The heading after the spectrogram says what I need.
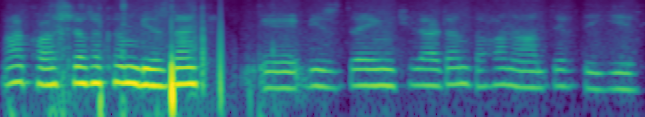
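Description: A young woman giving casual, excitable commentary while playing a video game, swinging between cheering and complaining. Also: mid-range voice, measured pace, noisy background. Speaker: gameplay commentator.

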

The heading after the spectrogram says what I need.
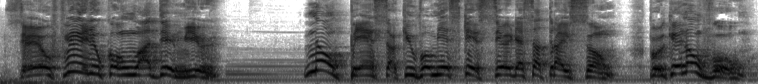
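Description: A woman voicing a furious wealthy father who shouts his words. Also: mid-range voice, big pitch swings, slow, vocal fry, faint music behind, exaggerated voice.

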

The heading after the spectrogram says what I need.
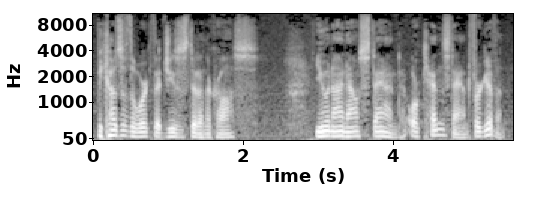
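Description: Middle-aged male pastor, animated pulpit preaching with dramatic pauses, church sanctuary. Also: mid-range voice. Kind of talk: sermon.

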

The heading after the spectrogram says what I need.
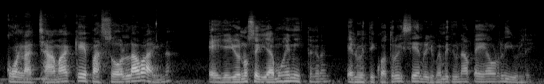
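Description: A man's voice: mid-range voice, a crowd in the background. A young man with a Venezuelan accent telling a personal story in casual chat, acting out the dialogue as he goes. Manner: fast, animated, acts out quoted dialogue. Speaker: guest.

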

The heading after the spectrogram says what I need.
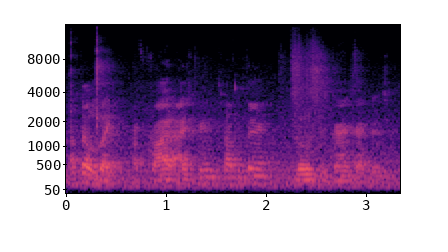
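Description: A man in his twenties with an American accent, chatting casually about food and chewing while talking. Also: very fast. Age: 20s. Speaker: food reviewer. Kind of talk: casual food review chat. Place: small bare room at a table, indoors. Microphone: camera several feet away. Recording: echoey room, distant mic, clear rumbling noise.

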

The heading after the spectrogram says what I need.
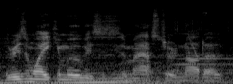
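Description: A man's voice: low-pitched, quick pace. A man co-commentating a game stream in a groggy morning voice, chatty and complaining. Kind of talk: casual gameplay commentary. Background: game music.

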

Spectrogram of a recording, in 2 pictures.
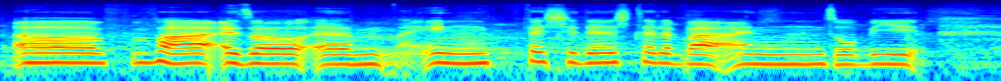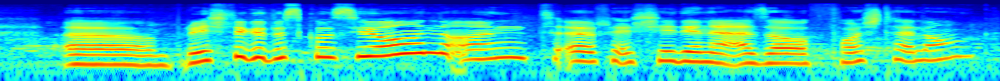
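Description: A young woman answering interview questions haltingly with many fillers into a handheld mic at an indoor event. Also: a little high. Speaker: workshop leader interviewee. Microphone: handheld reporter mic.

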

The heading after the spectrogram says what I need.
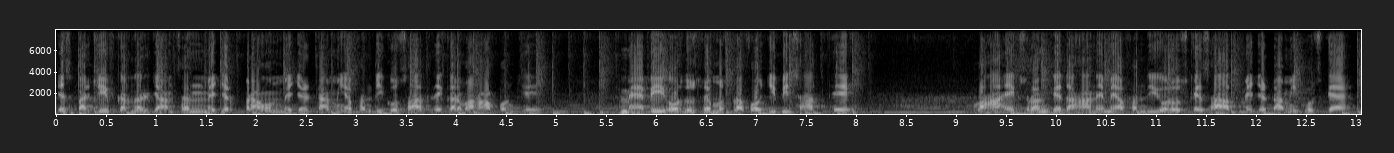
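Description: A frightened captured army captain stumbles over his words in a storybook reading, as a man puts him on. The voice sits at an ordinary middle pitch, nervous and flustered rather than loud. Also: moderate pace, faint music behind, lightly acted. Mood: confessing. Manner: stammering, flustered. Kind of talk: audiobook character reading.

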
